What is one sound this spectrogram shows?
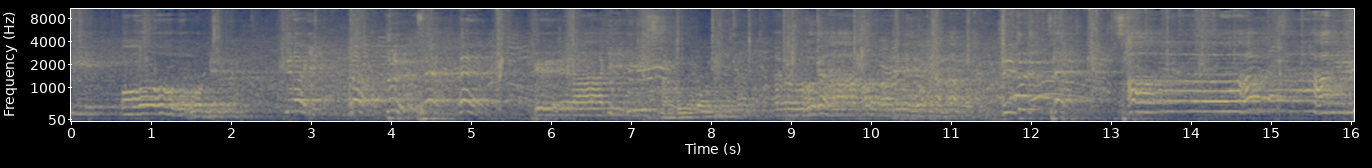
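A young man sings into a microphone, heard through loudspeakers outdoors.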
